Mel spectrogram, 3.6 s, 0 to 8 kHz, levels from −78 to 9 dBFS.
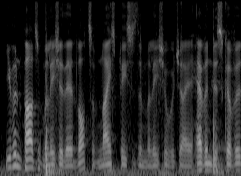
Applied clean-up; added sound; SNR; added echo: none; Walk, footsteps; 11 dB; none.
